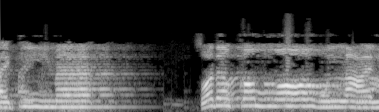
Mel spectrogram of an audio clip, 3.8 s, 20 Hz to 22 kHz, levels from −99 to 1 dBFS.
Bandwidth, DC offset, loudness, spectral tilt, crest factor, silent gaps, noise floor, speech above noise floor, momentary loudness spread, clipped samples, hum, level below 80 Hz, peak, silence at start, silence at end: 8 kHz; under 0.1%; -16 LUFS; -6 dB/octave; 16 dB; none; -56 dBFS; 40 dB; 9 LU; under 0.1%; none; -54 dBFS; 0 dBFS; 0 s; 0 s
